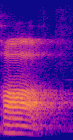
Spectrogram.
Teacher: This is pa, long midtone, pa. Typical p, pa.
